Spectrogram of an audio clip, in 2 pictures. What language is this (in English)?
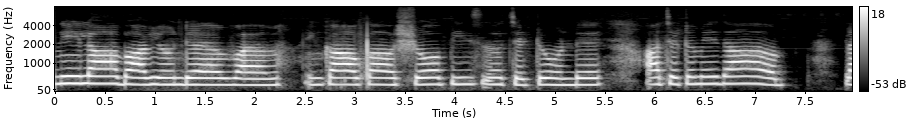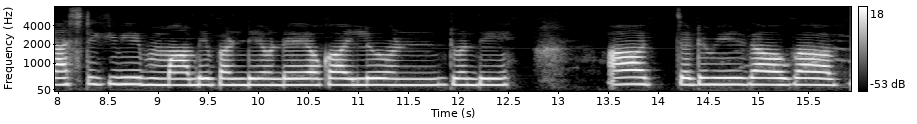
Telugu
